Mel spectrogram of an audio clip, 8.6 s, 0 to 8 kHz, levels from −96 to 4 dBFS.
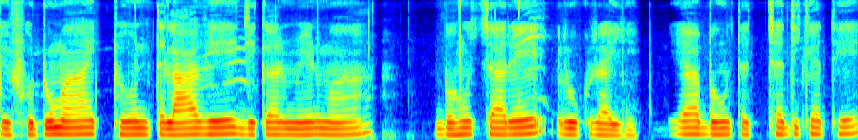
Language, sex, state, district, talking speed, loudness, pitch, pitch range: Chhattisgarhi, male, Chhattisgarh, Rajnandgaon, 140 wpm, -16 LUFS, 135 Hz, 130-140 Hz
